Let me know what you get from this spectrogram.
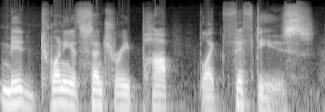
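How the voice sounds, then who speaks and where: A man hosting a conversational studio music interview, asking thoughtful questions in a halting, exploratory way. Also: lowish voice, lively intonation, dry recording. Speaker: radio host and interviewer. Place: radio studio.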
